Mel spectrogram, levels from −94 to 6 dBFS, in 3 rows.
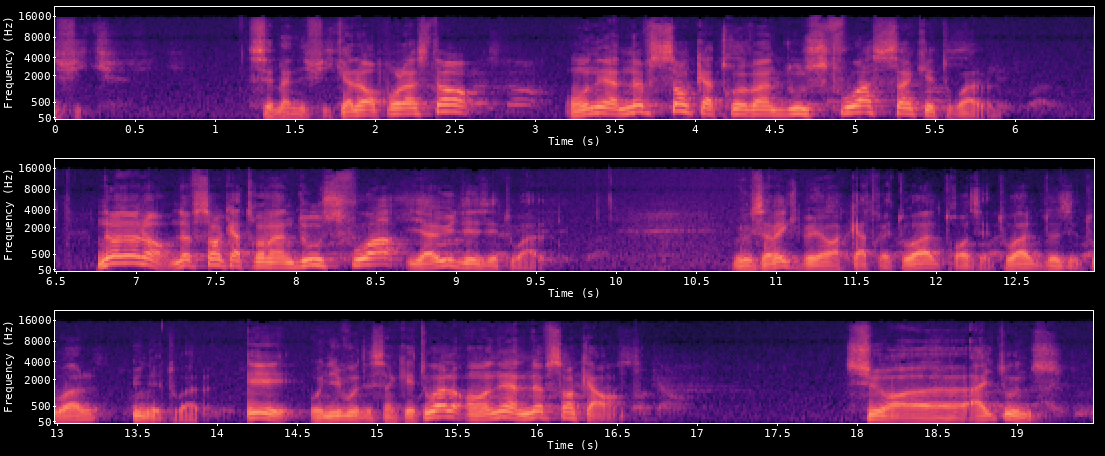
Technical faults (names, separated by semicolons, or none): echo with no canceller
